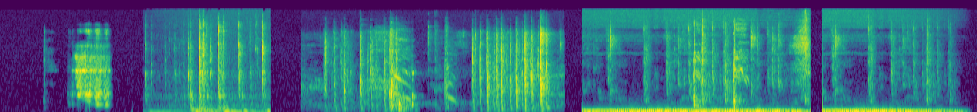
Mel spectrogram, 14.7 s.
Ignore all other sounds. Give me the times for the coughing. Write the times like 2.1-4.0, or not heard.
1.1-1.6, 5.8-6.8, 10.4-11.2.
